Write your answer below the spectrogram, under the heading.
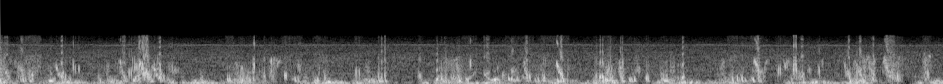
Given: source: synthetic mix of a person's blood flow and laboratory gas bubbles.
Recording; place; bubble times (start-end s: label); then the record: Doppler ultrasound of blood flow; precordium
0.00-0.42 s: bubbles
0.45-0.83 s: bubbles
0.96-1.04 s: bubbles
1.17-1.80 s: bubbles
1.99-2.07 s: bubbles
2.25-3.03 s: bubbles
3.12-3.29 s: bubbles
3.53-3.64 s: bubbles
3.75-3.91 s: bubbles
4.17-4.24 s: bubbles
4.33-4.78 s: bubbles
4.84-5.72 s: bubbles
5.91-6.53 s: bubbles
6.58-6.91 s: bubbles
7.27-7.70 s: bubbles
7.75-8.12 s: bubbles
8.16-8.26 s: bubbles
8.42-9.05 s: bubbles
9.21-9.34 s: bubbles
From the record:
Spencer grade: 3 (all of the cardiac periods contain showers or single bubble signals, but not dominating or overriding the cardiac motion signals); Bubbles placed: anywhere in the cardiac cycle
